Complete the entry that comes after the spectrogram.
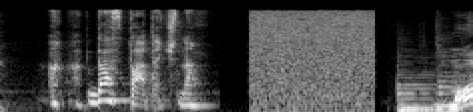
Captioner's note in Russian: помехи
